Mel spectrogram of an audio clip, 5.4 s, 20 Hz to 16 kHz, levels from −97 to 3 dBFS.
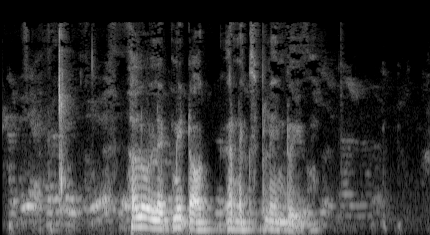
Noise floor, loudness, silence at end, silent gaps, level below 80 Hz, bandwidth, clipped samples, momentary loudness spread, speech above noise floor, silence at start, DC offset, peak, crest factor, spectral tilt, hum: -58 dBFS; -18 LUFS; 1.3 s; none; -54 dBFS; 11.5 kHz; under 0.1%; 19 LU; 41 dB; 0.1 s; under 0.1%; -2 dBFS; 18 dB; -7.5 dB/octave; none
